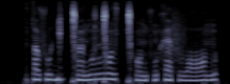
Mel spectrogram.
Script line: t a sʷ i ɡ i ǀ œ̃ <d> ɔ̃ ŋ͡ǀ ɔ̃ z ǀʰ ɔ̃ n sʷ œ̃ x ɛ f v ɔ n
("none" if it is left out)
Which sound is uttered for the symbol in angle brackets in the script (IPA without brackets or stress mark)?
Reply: d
